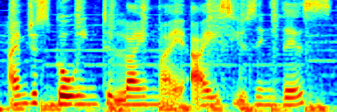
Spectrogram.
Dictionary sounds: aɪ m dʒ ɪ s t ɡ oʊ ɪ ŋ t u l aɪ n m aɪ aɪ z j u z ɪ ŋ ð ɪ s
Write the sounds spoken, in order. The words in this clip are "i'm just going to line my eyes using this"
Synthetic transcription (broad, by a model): aɪ m dʒ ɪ s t ɡ oʊ ɪ ŋ t u l aɪ n m aɪ aɪ s j u z ɪ ŋ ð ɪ s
